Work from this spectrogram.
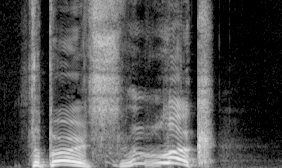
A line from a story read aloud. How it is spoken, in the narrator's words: Suddenly, Tashtego shouted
